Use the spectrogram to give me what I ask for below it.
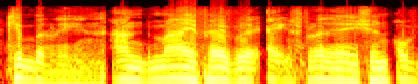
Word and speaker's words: Cymbeline: If you say his name with a hard C, you get Cymbeline.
